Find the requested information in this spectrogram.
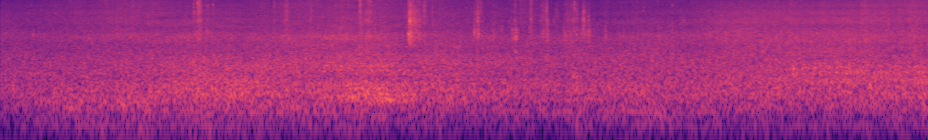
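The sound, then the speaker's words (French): Wild sea waves crash against the rocky Estérel coastline in a steady, heavy roar of surf. Scattered sharp splashes and crackles of breaking water rise briefly above the continuous wash, with no voices. “La mer sauvage qui délivre ces vagues qui claquent.”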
